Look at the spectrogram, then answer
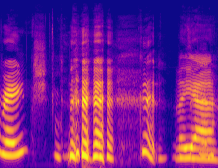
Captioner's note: chuckle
